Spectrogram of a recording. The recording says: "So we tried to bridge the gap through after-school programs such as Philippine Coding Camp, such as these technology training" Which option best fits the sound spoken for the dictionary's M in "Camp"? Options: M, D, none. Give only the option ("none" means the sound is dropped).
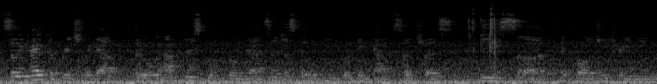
none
